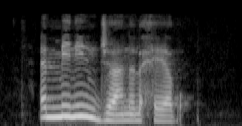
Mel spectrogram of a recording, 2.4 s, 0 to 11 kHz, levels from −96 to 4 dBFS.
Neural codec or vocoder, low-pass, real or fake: none; 7.2 kHz; real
